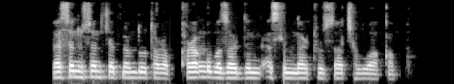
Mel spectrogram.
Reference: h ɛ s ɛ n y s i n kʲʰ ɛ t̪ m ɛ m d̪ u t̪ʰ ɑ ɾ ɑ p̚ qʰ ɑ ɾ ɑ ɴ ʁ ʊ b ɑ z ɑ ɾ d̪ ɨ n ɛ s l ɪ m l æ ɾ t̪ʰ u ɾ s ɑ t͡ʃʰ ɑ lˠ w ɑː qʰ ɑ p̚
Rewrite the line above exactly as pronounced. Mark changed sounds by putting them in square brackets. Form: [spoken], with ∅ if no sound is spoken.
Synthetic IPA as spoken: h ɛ s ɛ n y s [ɛ] n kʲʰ ɛ t̪ m ɛ m d̪ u t̪ʰ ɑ ɾ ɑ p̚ qʰ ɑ ɾ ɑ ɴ ʁ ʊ b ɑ z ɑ ɾ d̪ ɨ n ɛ s l ɪ m l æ ɾ t̪ʰ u ɾ s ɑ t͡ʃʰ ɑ lˠ w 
